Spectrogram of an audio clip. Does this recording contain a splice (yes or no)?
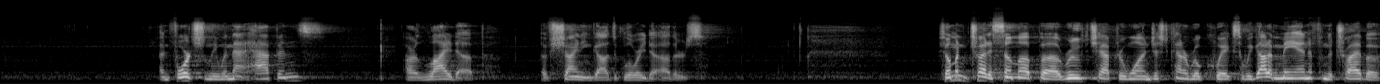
yes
